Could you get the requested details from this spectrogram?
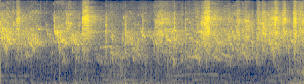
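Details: Australian budgies giving shrill, buzzy chirps and squawks in a continuous jumble, a few piercing notes standing out, with a faint low hum in the background.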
